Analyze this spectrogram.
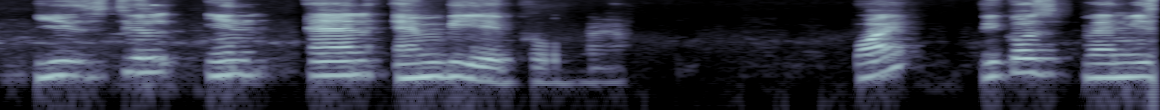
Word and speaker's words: MBA: here's another one okay an mba pronounce m b a and as you can see the letters m b a are pronounced as m m is starting with an a so what do we use and an mba i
